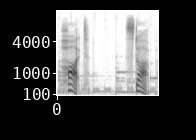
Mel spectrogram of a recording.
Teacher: En américain, on ouvre la bouche beaucoup plus grand. Le mot hot ne se prononce pas avec un son arrondi comme en britannique mais avec le son A. C'est le même son que quand vous dites A chez le dentiste. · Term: A profond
